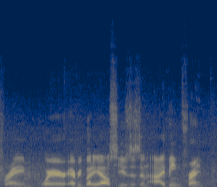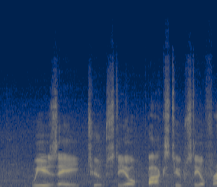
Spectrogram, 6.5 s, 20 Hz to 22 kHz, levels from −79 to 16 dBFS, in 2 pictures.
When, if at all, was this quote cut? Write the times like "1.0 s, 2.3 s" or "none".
none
